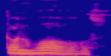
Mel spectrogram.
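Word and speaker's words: gunwale: ships were built and they put the guns on the walls, gun walls, but it's spelled gun whales.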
